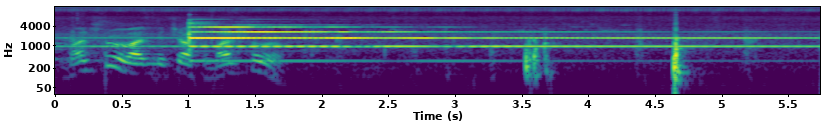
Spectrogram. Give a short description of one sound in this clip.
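A mallet strikes a metal singing bowl.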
